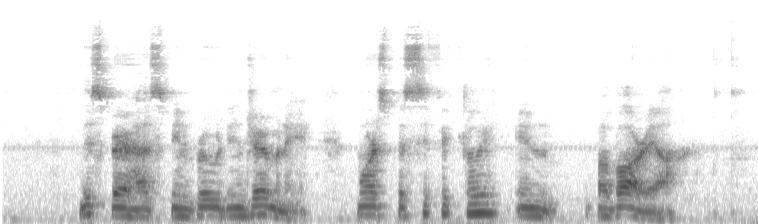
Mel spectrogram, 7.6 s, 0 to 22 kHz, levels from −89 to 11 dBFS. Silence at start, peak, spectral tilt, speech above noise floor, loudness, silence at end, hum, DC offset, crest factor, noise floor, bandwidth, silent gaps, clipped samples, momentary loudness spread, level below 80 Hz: 0.8 s; -12 dBFS; -6 dB/octave; 32 dB; -30 LUFS; 0.7 s; none; under 0.1%; 18 dB; -61 dBFS; 13.5 kHz; none; under 0.1%; 13 LU; -54 dBFS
